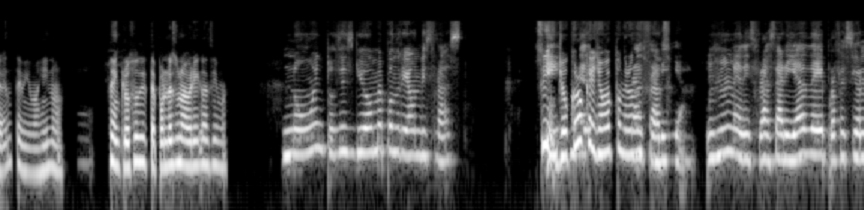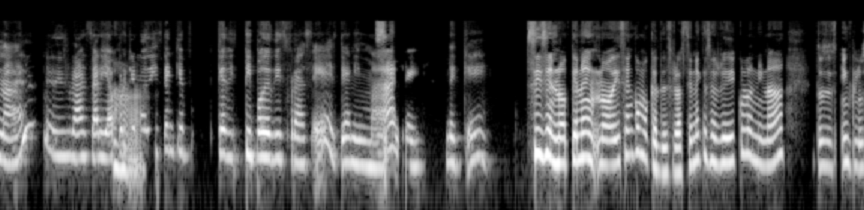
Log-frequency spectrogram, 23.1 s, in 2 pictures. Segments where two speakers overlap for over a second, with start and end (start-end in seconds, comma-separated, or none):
7.2-9.0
